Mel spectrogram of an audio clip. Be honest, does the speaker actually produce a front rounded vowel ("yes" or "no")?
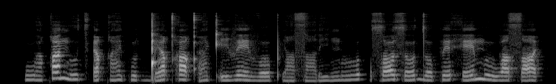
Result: yes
